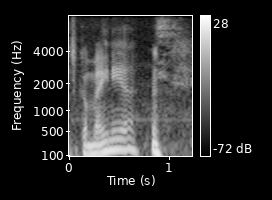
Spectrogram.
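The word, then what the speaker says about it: Skamania: How do you say that? Schammania County, Washington has an ordinance on killing a Bigfoot. And I was going to tell you, Roger, but I also wanted to hear your pronunciation. So, how did how bad did I butcher it? You did all right.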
